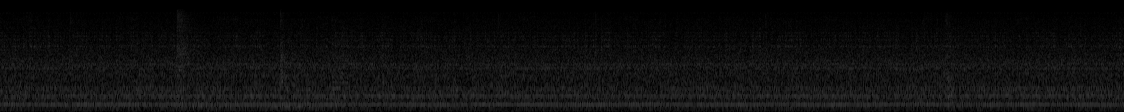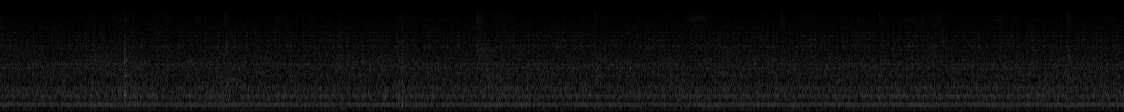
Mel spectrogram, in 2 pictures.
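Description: Steady room hum: a constant mid-pitched electrical hum over a faint even hiss, with one faint click about twelve seconds in.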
